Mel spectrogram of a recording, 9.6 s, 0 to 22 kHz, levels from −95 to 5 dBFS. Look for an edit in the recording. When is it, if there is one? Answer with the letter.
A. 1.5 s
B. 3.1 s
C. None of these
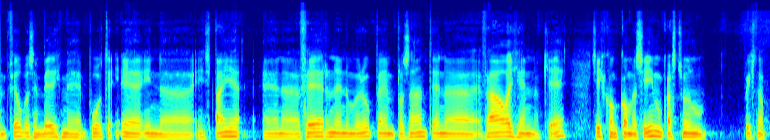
A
